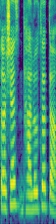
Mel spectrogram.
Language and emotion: Goan Konkani, neutral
